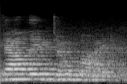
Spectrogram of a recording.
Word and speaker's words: thalidomide: Okay, thalidomide, okay.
